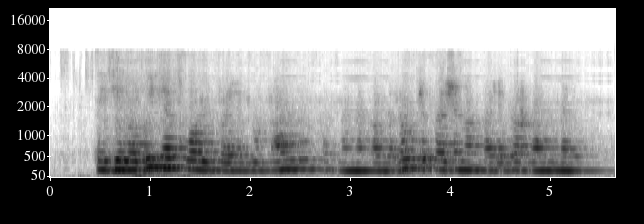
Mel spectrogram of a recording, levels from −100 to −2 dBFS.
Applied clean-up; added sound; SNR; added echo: neural separator model SepFormer DNS4.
